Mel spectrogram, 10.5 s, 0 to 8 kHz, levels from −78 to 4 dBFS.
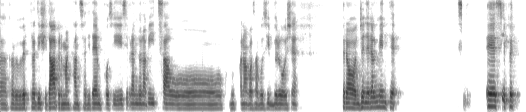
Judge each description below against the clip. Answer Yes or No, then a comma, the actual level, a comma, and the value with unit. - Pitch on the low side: Yes, low, 115 Hz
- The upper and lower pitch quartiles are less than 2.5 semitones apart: Yes, narrow, 2.0 semitones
